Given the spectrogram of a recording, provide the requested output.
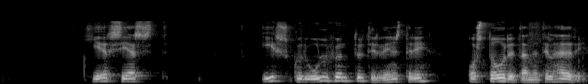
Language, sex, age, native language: Icelandic, male, 40-49, Icelandic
